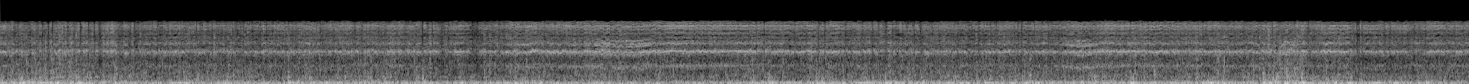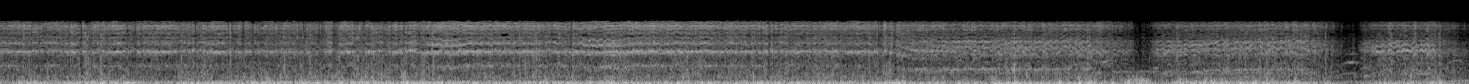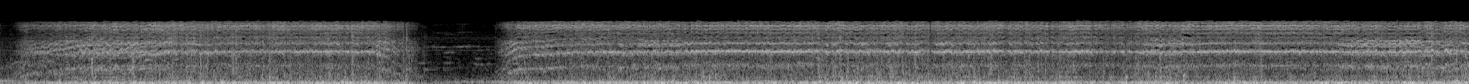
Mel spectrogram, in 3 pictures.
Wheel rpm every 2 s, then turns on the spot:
240, 230, 230, 230, 230, 230, 230, 230, 230, 230, 230, 230, 120, 110, 80, 190, 170, 150, 230, 240, 230, 220.
none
